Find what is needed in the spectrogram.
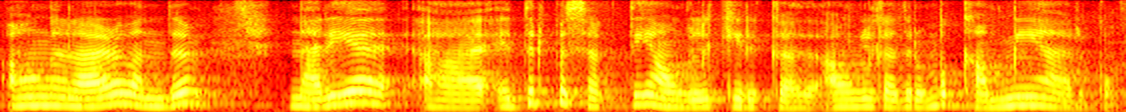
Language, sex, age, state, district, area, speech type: Tamil, female, 18-30, Tamil Nadu, Salem, urban, spontaneous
